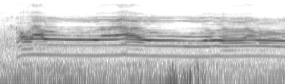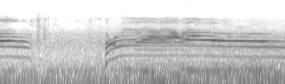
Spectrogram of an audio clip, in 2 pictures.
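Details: Female domestic cat in heat yowling: a long, loud, wavering wail lasting about six seconds, then a short pause and a second drawn-out rising and falling yowl, rich and harmonic.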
